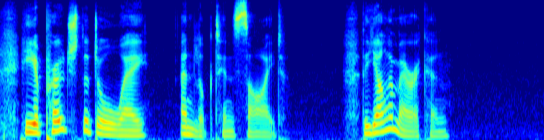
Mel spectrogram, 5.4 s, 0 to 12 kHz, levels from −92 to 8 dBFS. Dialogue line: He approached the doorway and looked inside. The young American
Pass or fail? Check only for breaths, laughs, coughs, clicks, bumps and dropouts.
pass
